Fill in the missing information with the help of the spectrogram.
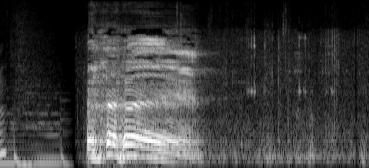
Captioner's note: laughing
